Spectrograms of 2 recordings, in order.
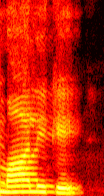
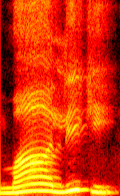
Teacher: مالکی، مالکی یوم الدین میں کیا ہے، مالکی میم کو لمبا کر کے تھوڑا سا پڑھنا ہے، کھڑی زبر ہے مالکی. لام کو مجھول نہیں پڑھنا، لے نہیں پڑھنا. اکثر کیا پڑھتے ہیں مالکے، نہیں مالکی.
